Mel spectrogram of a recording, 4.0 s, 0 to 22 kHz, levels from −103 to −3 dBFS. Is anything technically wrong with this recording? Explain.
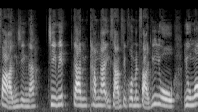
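Yes. A lost packet rebuilt from error correction occurs between 3.07 and 3.17 s. The following packets carried low-bitrate backup copies, which the decoder played instead of leaving a gap. About 60 ms, which fits three lost packets, sounds rougher and noisier.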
